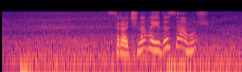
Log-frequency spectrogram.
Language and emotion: Russian, positive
